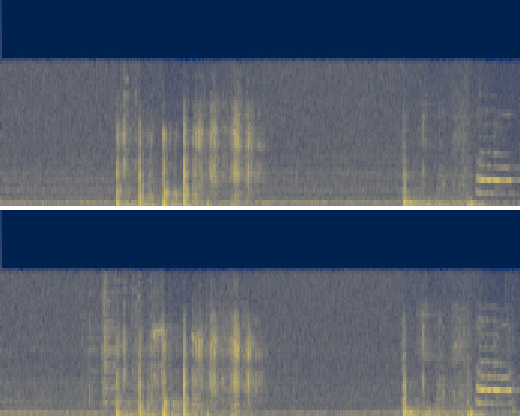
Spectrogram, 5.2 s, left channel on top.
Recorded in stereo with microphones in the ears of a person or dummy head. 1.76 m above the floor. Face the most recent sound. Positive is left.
turn(degrees=-20)  # may be behind; listen again after turning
